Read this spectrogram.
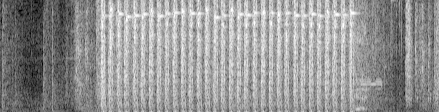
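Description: A rifle fires a rapid automatic burst of gunshots.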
